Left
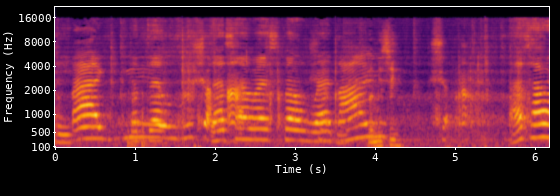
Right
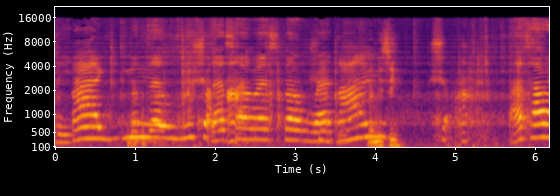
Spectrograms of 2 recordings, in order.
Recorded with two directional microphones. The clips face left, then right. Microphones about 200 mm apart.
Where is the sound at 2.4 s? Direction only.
5° right (ahead or behind).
